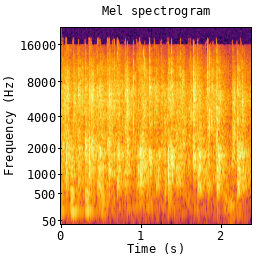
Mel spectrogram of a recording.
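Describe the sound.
Scattered audience clapping at a talk, in answer to a question of how many think they could be extraterrestrials: a steady patter of many hands with some sharper individual claps standing out, and faint murmuring voices underneath.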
